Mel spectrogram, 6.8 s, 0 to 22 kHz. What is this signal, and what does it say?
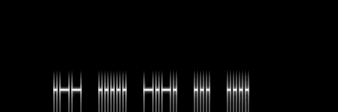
Morse code, heard as a keyed tone, about 20 wpm, spaced as for 15 wpm, 700 Hz. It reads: W5CSH
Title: 193 Lesson 31g - Letter v - Call Signs 20wpm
